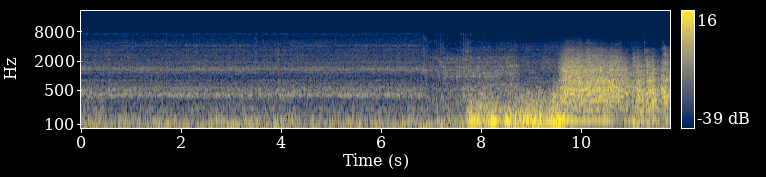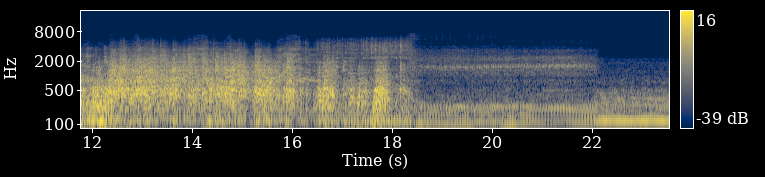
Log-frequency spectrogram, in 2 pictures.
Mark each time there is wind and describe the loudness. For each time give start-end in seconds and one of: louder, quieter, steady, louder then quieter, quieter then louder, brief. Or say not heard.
0.0-18.5 louder.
